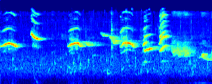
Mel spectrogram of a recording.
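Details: White-rumped shama song used as a master recording for training captive shamas: loud, clear whistled phrases with high ringing notes, each phrase about half a second, followed by a burst of scratchy, buzzy notes near the end.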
